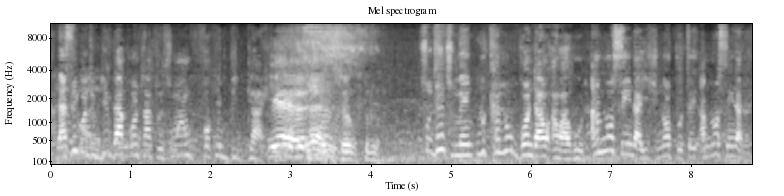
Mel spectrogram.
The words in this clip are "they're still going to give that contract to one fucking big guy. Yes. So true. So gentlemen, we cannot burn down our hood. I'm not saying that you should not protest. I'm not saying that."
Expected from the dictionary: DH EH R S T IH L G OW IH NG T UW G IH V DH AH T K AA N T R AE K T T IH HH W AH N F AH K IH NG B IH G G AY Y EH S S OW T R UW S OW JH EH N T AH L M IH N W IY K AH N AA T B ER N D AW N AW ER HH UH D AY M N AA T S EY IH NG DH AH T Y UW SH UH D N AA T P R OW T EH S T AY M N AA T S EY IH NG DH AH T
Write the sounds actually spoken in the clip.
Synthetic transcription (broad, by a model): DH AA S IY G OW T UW G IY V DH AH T K AA N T R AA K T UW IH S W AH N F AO K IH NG B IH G G AY Y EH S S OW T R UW S OW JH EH N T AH M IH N W IY K AH N AA T B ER N D AW N AW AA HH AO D AY M N AA T S EY IH NG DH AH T Y UW SH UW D N AA T P R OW T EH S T AY M N AA T S EY IH NG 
